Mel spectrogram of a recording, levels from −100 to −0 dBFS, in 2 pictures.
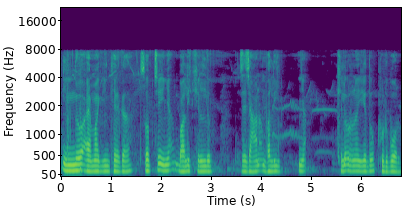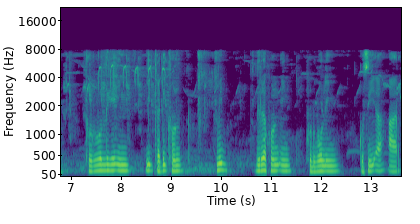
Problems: constant background noise, continuous background conversations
